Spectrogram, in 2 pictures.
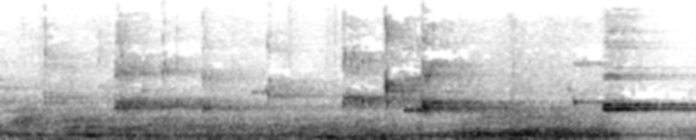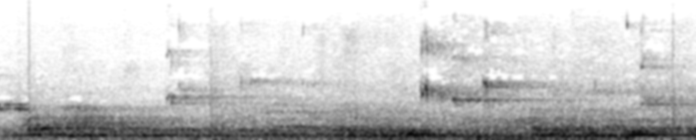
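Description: Sounds of a basketball game in a large gym: a ball bouncing on the hardwood and players' and spectators' voices, with a reverberant hall sound. About four seconds in, a referee's whistle blows briefly and play stops.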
